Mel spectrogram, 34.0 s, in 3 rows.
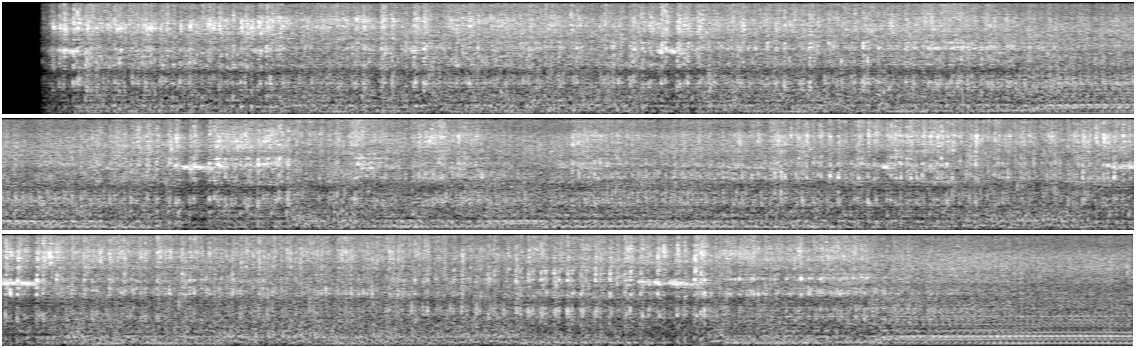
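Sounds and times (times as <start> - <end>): car engine idling: 0.4 - 33.9.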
